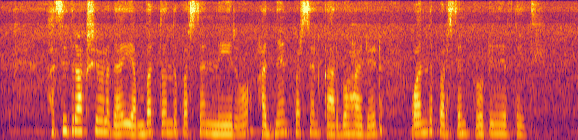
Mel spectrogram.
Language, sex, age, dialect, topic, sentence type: Kannada, female, 25-30, Dharwad Kannada, agriculture, statement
